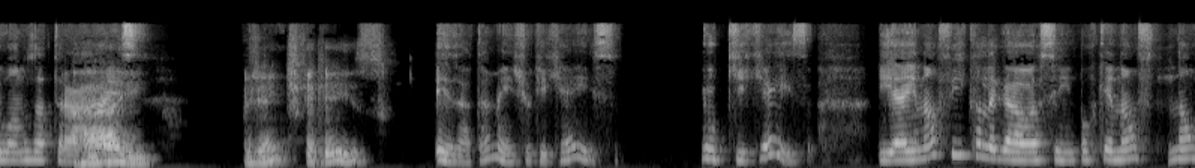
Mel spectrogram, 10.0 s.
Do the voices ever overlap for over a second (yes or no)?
no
